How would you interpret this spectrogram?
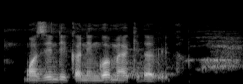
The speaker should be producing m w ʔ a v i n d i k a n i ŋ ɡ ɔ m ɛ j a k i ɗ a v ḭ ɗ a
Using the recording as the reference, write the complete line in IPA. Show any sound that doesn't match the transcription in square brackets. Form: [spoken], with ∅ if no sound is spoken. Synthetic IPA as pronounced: m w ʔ a [z] i n d i k a n i ŋ ɡ ɔ m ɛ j a k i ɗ a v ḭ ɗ a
